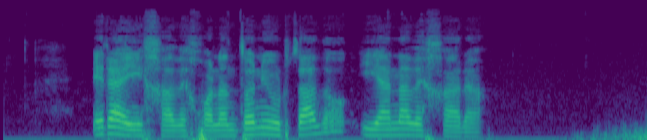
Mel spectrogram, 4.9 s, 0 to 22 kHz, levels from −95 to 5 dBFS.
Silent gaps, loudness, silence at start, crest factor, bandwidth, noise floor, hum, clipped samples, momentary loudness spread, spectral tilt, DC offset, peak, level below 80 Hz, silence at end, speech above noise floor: none; -32 LUFS; 0.7 s; 18 dB; 16 kHz; -60 dBFS; none; under 0.1%; 11 LU; -4.5 dB/octave; under 0.1%; -14 dBFS; -48 dBFS; 0 s; 29 dB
